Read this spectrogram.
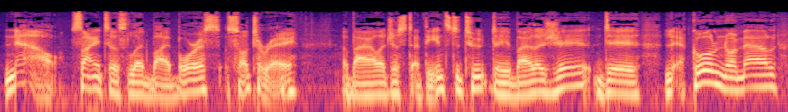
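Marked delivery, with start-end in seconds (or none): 4.3-7.8 fake French accent. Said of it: "I speak fake French".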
